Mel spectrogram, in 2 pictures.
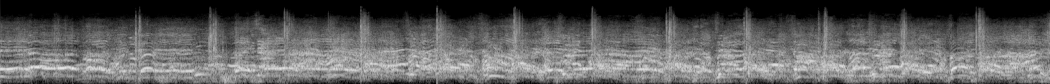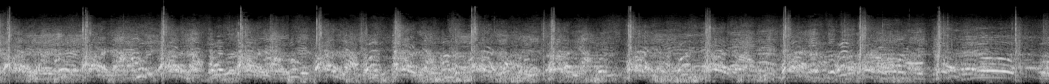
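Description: A large crowd of men shouting together in matam, with rhythmic sharp slaps about twice a second from open hands striking bare chests.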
